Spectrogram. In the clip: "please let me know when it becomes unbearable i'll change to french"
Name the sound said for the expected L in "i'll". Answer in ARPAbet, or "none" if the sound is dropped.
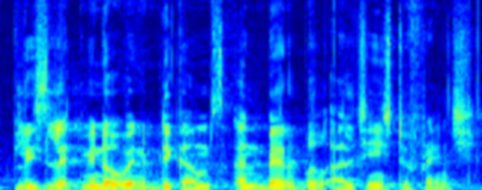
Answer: L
